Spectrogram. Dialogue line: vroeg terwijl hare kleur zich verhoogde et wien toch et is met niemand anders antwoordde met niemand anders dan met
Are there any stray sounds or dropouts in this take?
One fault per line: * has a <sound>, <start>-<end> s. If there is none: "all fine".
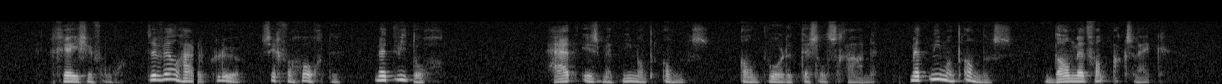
* has a dropout, 1.9-2.0 s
